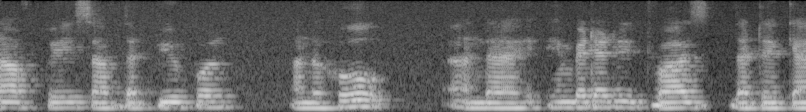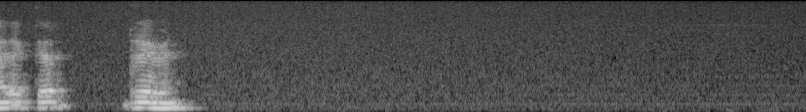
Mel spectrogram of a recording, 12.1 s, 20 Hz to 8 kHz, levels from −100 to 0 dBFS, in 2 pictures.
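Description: Nothing in this speech recording points to a technical fault, and the band stopping at 8 kHz fits its passage through a wideband call codec such as G.722.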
